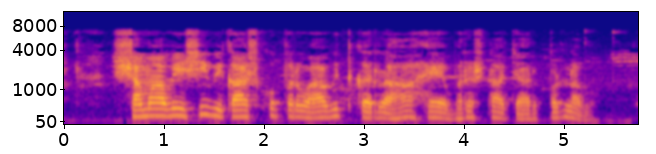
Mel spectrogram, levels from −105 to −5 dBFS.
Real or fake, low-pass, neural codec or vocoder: real; 7.2 kHz; none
